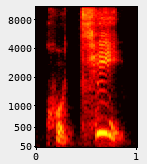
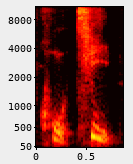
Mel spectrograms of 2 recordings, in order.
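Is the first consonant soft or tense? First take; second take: soft; tense. First: The first consonant is soft and relaxed. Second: The first consonant is strong and tense. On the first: The speaker calls it wrong. "o jeito que você falou, por exemplo, coti é muito suave" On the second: The speaker calls it right. "é forte"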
